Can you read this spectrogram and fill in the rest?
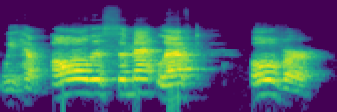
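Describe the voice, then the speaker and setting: A man voicing a loud, blustering, excitable dad in a children's story, with emphatic delivery. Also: high voice, slow pace, muffled recording. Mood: eager. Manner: shouting, emphatic. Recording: roomy echo, distant microphone.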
